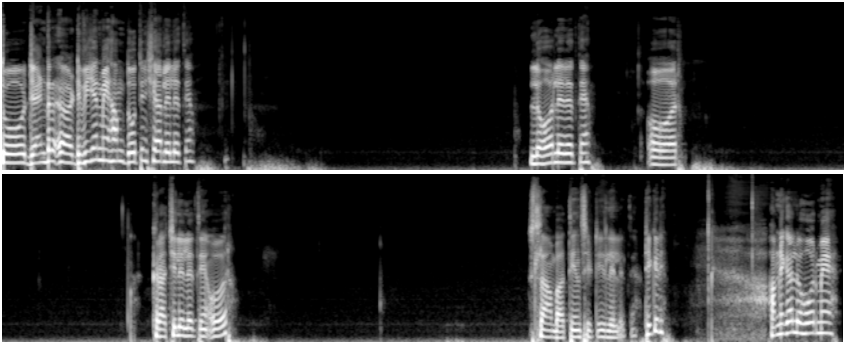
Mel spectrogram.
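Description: A man speaks calmly through a microphone in short bursts with long pauses.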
